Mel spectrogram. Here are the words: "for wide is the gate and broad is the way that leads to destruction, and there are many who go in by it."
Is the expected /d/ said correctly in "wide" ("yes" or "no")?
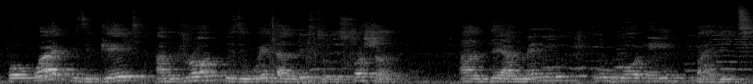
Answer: no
